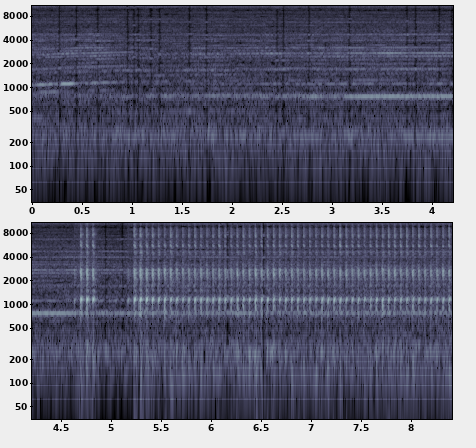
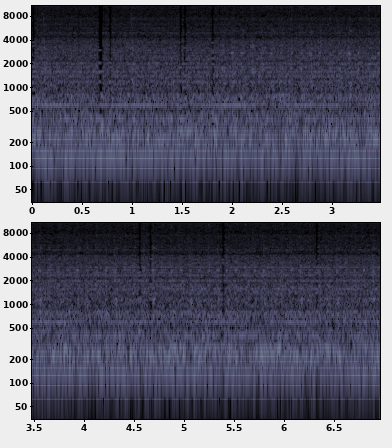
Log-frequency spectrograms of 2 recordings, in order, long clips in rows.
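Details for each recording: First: Vintage hard drive (possibly a KL320) powered up: faint whirring settles, then sharp even clicking about three per second for five seconds; drive sounds like it's failing, judged not good. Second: Late-model Singapore-made 6426S vintage hard drive: quiet steady spindle whir with a few faint light ticks, no grinding or squeal; appears to be working, spinning smoothly.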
